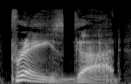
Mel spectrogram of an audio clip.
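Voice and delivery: mildly tearful praise; weeping praise. A narrator's reading. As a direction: offer praise while weeping. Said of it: "still weeping".

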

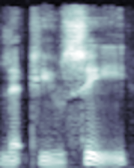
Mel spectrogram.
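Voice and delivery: soft, slow, low aside; under his breath. A narrator's reading. Ron answering back behind mother's back, under his breath. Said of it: "he added under his breath".

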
